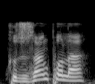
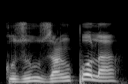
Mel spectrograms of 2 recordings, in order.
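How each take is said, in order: First: The word is said at normal speed. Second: The word is said slowly. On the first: "let's hear it at a normal pace" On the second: "One more time, slowly"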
